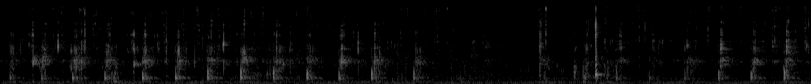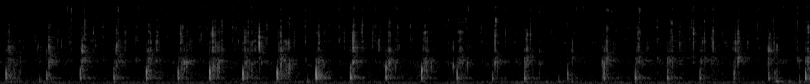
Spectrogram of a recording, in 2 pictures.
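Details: Dog eating canned dog food indoors in a small room: rapid wet chewing and biting clicks, about three per second, loose in rhythm and steady throughout, with one brief pause near the middle.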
